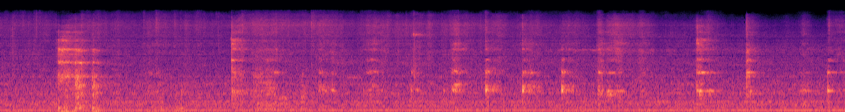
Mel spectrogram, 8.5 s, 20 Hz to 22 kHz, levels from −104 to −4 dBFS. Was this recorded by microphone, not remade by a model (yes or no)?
no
